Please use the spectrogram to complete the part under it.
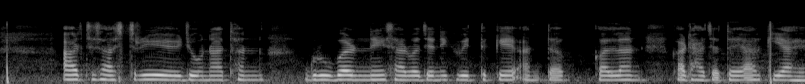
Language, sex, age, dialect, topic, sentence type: Hindi, female, 31-35, Hindustani Malvi Khadi Boli, banking, statement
